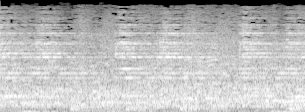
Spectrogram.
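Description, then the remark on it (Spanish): Church bells pealing continuously in a farewell to the Virgin of La Cinta in Huelva, a dense wash of overlapping ringing tones that stays loud and steady throughout, with a faint murmur of voices underneath. “ese replicar de campanas diciendo no un adiós, sino un hasta luego a la Virgen chiquita.”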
